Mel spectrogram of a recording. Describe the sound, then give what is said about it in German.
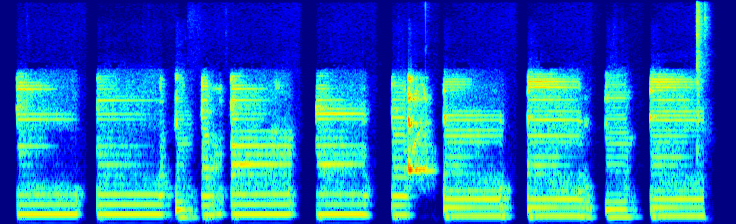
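A hesitant acoustic guitar melody from a beginner's first guitar attempts, about ten separate notes played one at a time with short gaps, each held evenly at moderate loudness, with no voices. “Hören wir da mal rein in deine ähm, ersten Gitarrenversuche.”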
